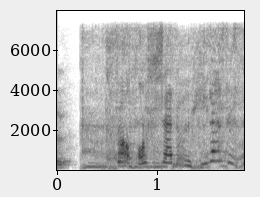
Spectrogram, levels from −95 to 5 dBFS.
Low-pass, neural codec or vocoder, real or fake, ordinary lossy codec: 7.2 kHz; codec, 16 kHz, 8 kbps, FunCodec, trained on LibriTTS, 25 frames a second; fake; none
